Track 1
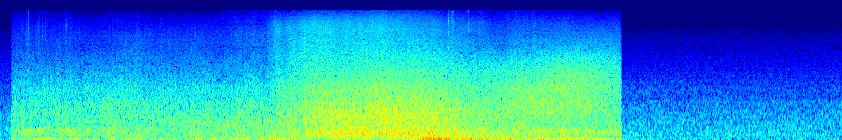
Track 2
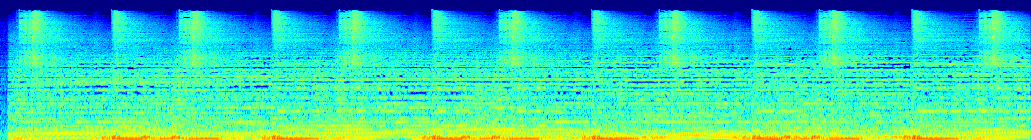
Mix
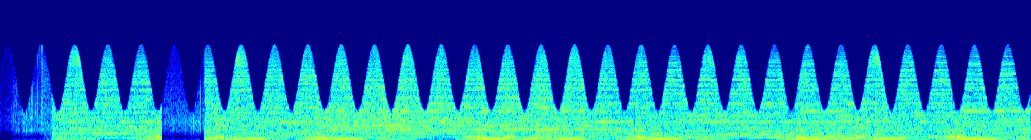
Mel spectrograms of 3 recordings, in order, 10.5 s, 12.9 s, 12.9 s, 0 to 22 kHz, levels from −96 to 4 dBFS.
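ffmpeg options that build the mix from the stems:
ffmpeg -i stem1.wav -i stem2.wav -filter_complex "[0:a]equalizer=frequency=270:width_type=o:width=1.5:gain=9,acrusher=bits=5:dc=4:mix=0:aa=0.000001,bass=frequency=250:gain=-13,treble=frequency=4000:gain=12,volume=-17.5dB[link_01];[1:a]flanger=delay=1.8:depth=9.3:regen=-51:speed=1.8:shape=triangular,adelay=550,volume=-0.5dB,asplit=3[link_02][link_03][link_04];[link_02]atrim=end=2.02,asetpts=PTS-STARTPTS,afade=type=out:start_time=2.016:duration=0.004:curve=hsin[link_05];[link_03]atrim=start=2.02:end=2.56,asetpts=PTS-STARTPTS,volume=0[link_06];[link_04]atrim=start=2.56,asetpts=PTS-STARTPTS,afade=type=in:duration=0.004:curve=hsin[link_07];[link_05][link_06][link_07]concat=n=3:v=0:a=1[link_08];[link_01][link_08]amix=inputs=2:normalize=0,bass=frequency=250:gain=-14,treble=frequency=4000:gain=-2,afftfilt=real='re*lt(b*sr/1024,790*pow(5900/790,0.5+0.5*sin(2*PI*2.4*pts/sr)))':imag='im*lt(b*sr/1024,790*pow(5900/790,0.5+0.5*sin(2*PI*2.4*pts/sr)))':win_size=1024:overlap=0.75" out.wav

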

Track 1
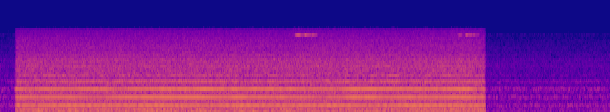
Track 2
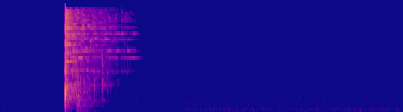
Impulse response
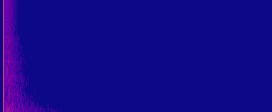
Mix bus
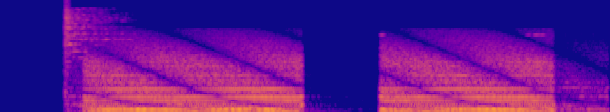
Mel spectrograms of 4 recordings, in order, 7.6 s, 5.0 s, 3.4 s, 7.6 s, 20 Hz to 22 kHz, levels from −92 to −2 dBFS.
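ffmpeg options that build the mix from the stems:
-filter_complex "[0:a]bass=frequency=250:gain=11,treble=frequency=4000:gain=-9,asplit=2[link_01][link_02];[link_02]afreqshift=-0.7[link_03];[link_01][link_03]amix=inputs=2:normalize=1,adelay=850,volume=1.5dB,asplit=3[link_04][link_05][link_06];[link_04]atrim=end=3.78,asetpts=PTS-STARTPTS,afade=type=out:start_time=3.776:duration=0.004:curve=hsin[link_07];[link_05]atrim=start=3.78:end=4.76,asetpts=PTS-STARTPTS,volume=0[link_08];[link_06]atrim=start=4.76,asetpts=PTS-STARTPTS,afade=type=in:duration=0.004:curve=hsin[link_09];[link_07][link_08][link_09]concat=n=3:v=0:a=1,asplit=2[link_10][link_11];[link_11]volume=-22dB[link_12];[1:a]aecho=1:1:6.8:0.8,acrossover=split=190|3000[link_13][link_14][link_15];[link_14]acompressor=threshold=-49dB:ratio=2[link_16];[link_13][link_16][link_15]amix=inputs=3:normalize=0,asoftclip=type=hard:threshold=-21.5dB,volume=-7.5dB,afade=type=in:start_time=0.62:duration=0.42:silence=0.398107[link_17];[2:a]atrim=start_sample=2205[link_18];[link_12][link_18]afir=irnorm=-1:irlink=0[link_19];[link_10][link_17][link_19]amix=inputs=3:normalize=0,aecho=1:1:6.6:0.83,afftfilt=real='re*1.73*eq(mod(b,3),0)':imag='im*1.73*eq(mod(b,3),0)':win_size=2048:overlap=0.75"

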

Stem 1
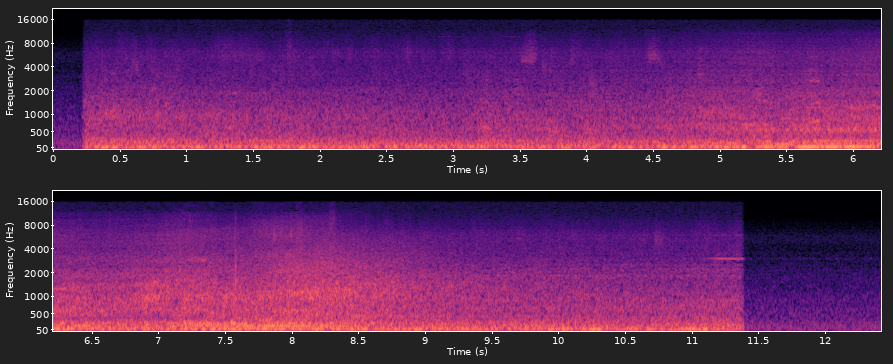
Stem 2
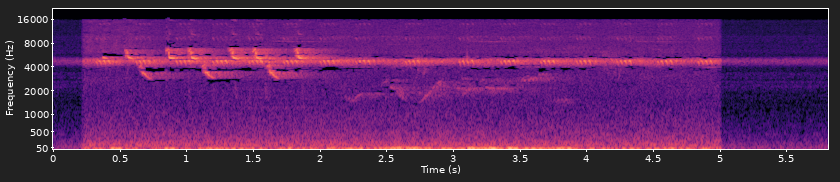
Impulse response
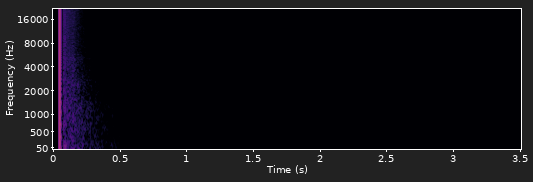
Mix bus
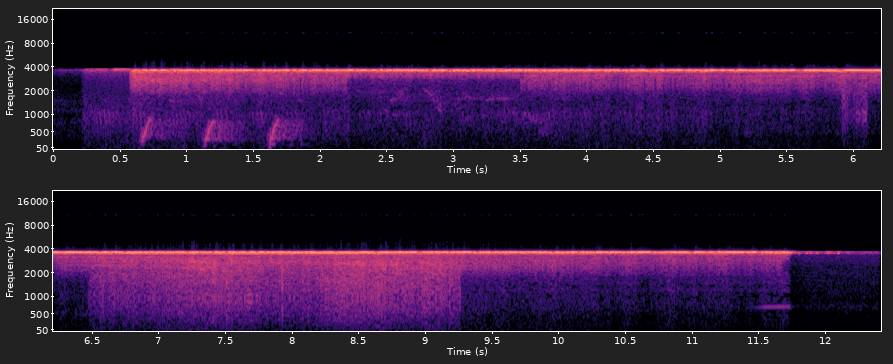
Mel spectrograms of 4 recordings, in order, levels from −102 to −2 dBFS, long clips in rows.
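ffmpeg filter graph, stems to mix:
-filter_complex "[0:a]highpass=frequency=58:width=0.5412,highpass=frequency=58:width=1.3066,afwtdn=0.01,asubboost=boost=6.5:cutoff=140,adelay=350,volume=-0.5dB,asplit=2[link_01][link_02];[link_02]volume=-3.5dB[link_03];[1:a]volume=-15.5dB[link_04];[2:a]atrim=start_sample=2205[link_05];[link_03][link_05]afir=irnorm=-1:irlink=0[link_06];[link_01][link_04][link_06]amix=inputs=3:normalize=0,acontrast=39,lowpass=frequency=3100:width_type=q:width=0.5098,lowpass=frequency=3100:width_type=q:width=0.6013,lowpass=frequency=3100:width_type=q:width=0.9,lowpass=frequency=3100:width_type=q:width=2.563,afreqshift=-3700,acompressor=threshold=-23dB:ratio=6"

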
